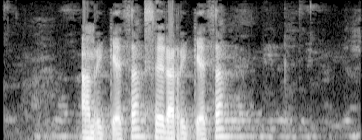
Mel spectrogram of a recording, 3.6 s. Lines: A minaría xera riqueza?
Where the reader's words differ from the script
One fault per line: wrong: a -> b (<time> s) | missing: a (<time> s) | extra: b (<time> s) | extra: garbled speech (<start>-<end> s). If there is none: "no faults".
wrong: minaría -> riqueza (1.0 s)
